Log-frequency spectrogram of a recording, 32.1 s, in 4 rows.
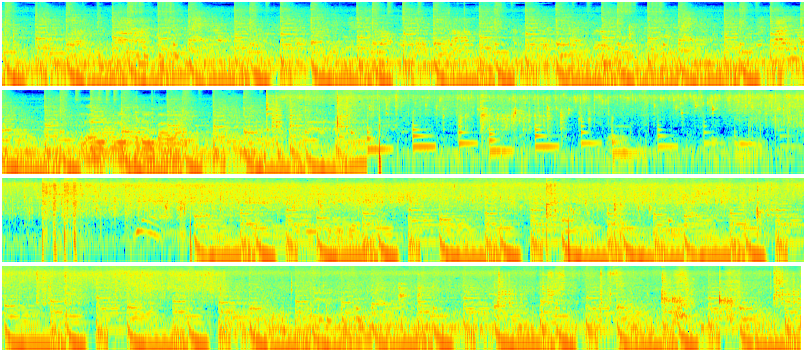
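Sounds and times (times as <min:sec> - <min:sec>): garlic and onion sizzling in oil: 0:10.6 - 0:32.0.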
